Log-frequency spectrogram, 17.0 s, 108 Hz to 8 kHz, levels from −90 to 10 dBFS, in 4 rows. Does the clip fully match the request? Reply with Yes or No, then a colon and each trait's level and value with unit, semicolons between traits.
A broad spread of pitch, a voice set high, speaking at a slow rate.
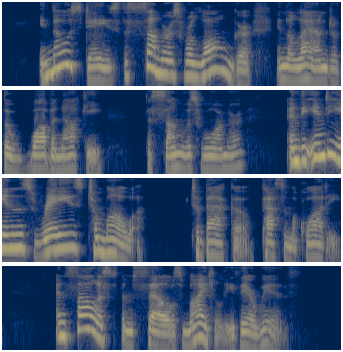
No: wide, 7.4 semitones; medium, 160 Hz; slow, 105 wpm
